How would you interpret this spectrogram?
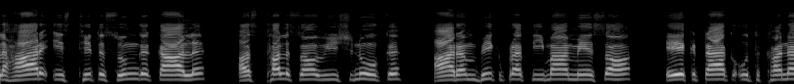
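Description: No technical faults can be heard anywhere in this speech recording.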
